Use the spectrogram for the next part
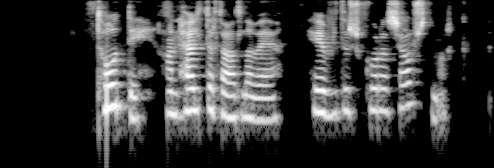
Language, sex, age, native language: Icelandic, female, 20-29, Icelandic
